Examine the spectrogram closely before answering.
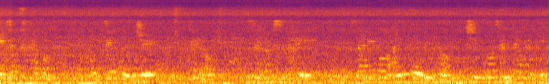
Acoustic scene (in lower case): subway train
